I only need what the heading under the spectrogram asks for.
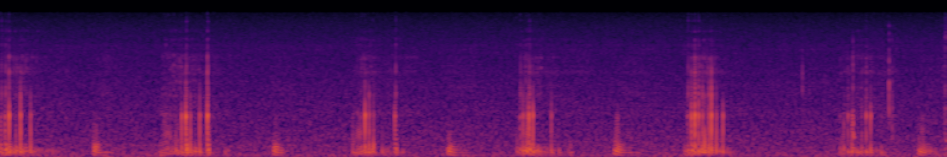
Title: Polly Pip snoring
